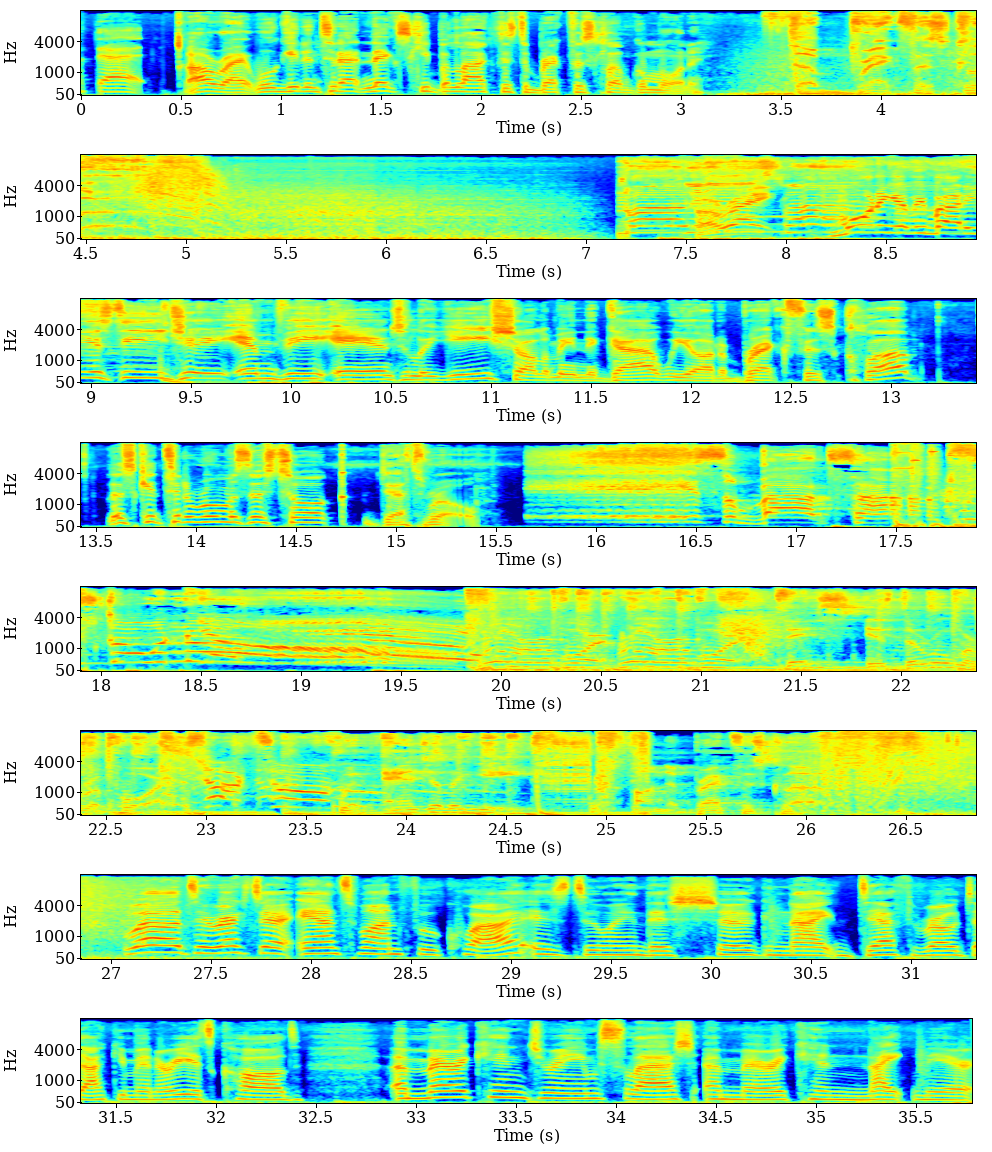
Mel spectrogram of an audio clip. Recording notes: We opened up the phone lines to see if our listeners thought he should have or to keep the same energy.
